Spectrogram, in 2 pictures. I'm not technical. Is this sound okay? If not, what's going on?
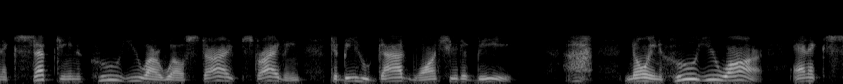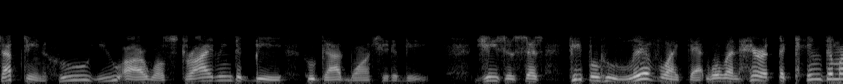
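No. The speech has been through the GSM full-rate codec, the coding used by early mobile phones, and it affects the whole clip. That codec rebuilds the voice from a simple model of the throat and mouth, driven by a coarse pulse pattern, which gives the plainly audible buzzy, gravelly roughness you hear. It also behaves like a phone line: very low tones below 200 Hz are thin, and nothing above about 3.8 kHz gets through, so the speech sounds muffled.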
